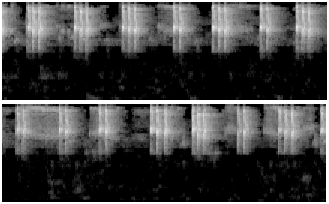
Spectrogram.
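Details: An Indian squirrel gives loud, scratchy, high-pitched chirps, each a quick rattling trill, repeated almost twice a second in a fairly even rhythm with nothing else audible.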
